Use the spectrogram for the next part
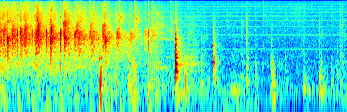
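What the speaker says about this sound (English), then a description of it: "please give him a round of applause" A conference audience gives a round of applause that is full and busy at first, then thins out halfway through into scattered individual claps and a few soft murmurs.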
